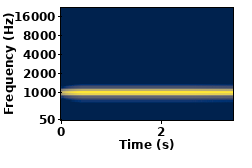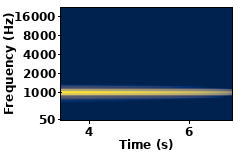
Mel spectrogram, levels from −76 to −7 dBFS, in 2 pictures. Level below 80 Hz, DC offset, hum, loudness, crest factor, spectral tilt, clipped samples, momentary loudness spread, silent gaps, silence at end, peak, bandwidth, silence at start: under -90 dBFS; under 0.1%; none; -9 LUFS; 6 dB; -1.5 dB/octave; under 0.1%; 13 LU; none; 0.1 s; -4 dBFS; 1.1 kHz; 0 s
